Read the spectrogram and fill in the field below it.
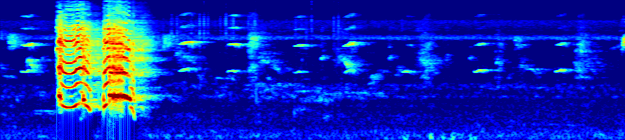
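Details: Hoarse two-burst crow of a male green junglefowl, both rough wavering notes packed into under a second, followed by scattered thin, high chirps of other birds in a quiet setting.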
